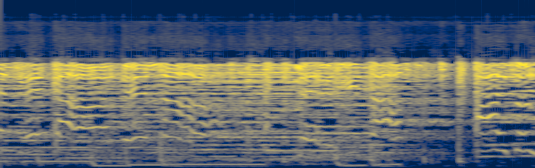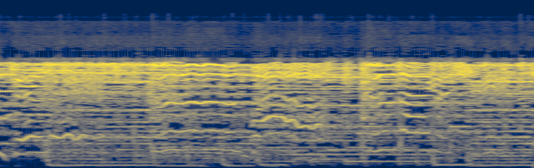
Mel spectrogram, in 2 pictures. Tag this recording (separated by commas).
Music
